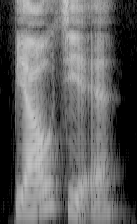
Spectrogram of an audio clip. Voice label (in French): grande cousine, chinese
